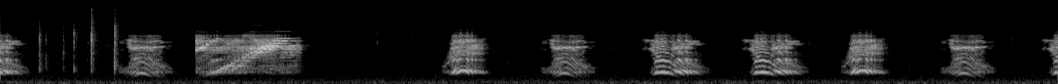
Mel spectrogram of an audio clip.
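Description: Electronic memory-game cube toy sounding its electronic tones: a few button clicks and short sounds near the start, a longer louder sound around two seconds in, then after a short pause a series of short tones about once a second, the toy playing out a sequence to remember.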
